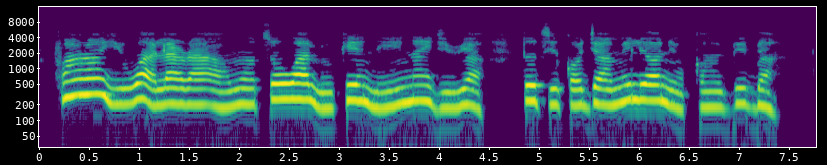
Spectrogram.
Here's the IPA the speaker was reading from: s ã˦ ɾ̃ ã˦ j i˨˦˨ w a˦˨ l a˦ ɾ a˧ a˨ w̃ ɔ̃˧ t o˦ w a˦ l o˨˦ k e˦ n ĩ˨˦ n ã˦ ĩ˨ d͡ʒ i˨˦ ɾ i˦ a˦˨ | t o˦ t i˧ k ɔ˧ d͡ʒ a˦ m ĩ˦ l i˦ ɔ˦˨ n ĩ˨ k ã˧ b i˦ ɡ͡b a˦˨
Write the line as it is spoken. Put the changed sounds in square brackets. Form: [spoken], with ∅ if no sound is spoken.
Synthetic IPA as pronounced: [f] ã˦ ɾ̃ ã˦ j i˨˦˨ w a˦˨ l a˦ ɾ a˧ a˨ w̃ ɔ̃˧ t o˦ w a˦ l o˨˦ k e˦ n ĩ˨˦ n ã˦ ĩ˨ d͡ʒ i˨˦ ɾ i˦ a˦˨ | t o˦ t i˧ k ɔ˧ d͡ʒ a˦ m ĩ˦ l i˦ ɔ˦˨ n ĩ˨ k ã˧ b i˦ ɡ͡b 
